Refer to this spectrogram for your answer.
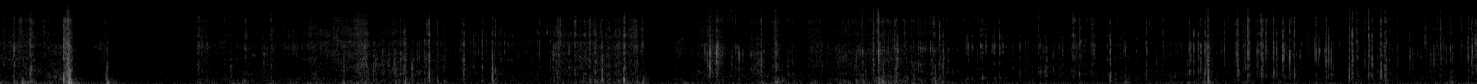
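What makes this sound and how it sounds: A hand grabs, crumples and rubs the synthetic fabric petals of an artificial orchid spray close up. The result is a dense, bright crinkling and rustling full of small sharp crackles, with brief quiet gaps near the start and midway.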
